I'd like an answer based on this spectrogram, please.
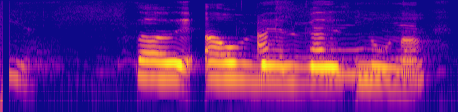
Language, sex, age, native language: Icelandic, male, 8, Icelandic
